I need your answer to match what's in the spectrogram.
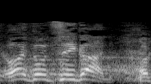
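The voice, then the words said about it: Put-on Russian accent. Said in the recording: “That was my Russian accent.”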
